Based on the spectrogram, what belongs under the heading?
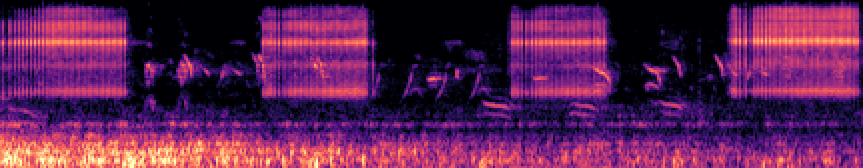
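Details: Snail kite (Rostrhamus sociabilis) calling, giving harsh, grating rasps in four bursts under a second long, about every second and a half, with faint chirps from other birds and a low rumble.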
